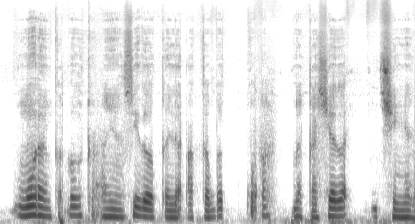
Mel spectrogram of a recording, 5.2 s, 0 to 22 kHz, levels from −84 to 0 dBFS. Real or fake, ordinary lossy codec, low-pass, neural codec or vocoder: fake; none; none; codec, 44.1 kHz, 1.7 kbps, Pupu-Codec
